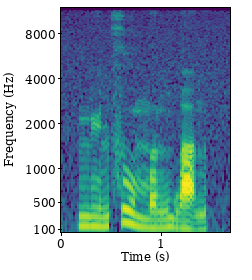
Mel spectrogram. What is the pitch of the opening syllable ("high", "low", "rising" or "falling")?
rising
